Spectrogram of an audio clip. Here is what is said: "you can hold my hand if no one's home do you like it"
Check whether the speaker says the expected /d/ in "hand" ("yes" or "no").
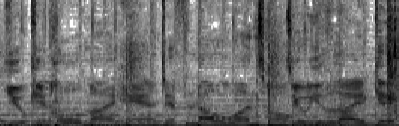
yes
